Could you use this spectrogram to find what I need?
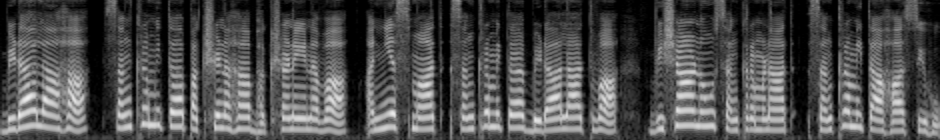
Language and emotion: Sanskrit, neutral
